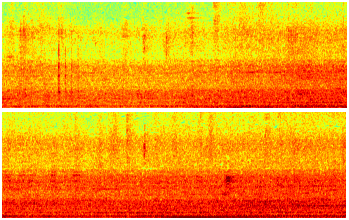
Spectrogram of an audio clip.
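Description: Diesel railcar heard from inside the carriage: a steady running rumble, with the engine drone coming in about two seconds in and growing louder.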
